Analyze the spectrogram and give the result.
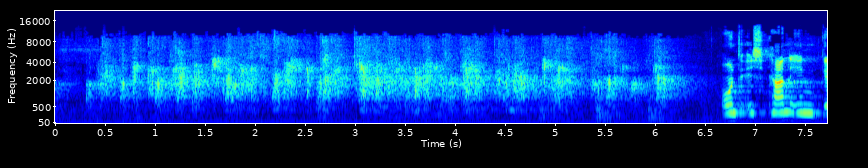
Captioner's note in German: Beifall BÜNDNIS 90/DIE GRÜNEN und CDU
